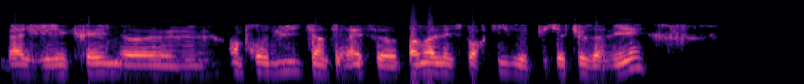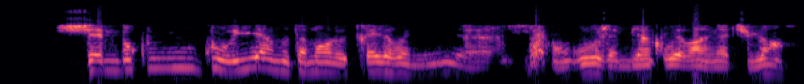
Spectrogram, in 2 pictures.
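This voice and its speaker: A man in his forties from Savoie, talking casually as a podcast guest, relaxed and hesitant, with many fillers and little chuckles. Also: mid-range voice, unhurried, dull audio. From Savoie, France. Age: 40s. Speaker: guest, beer company founder.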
